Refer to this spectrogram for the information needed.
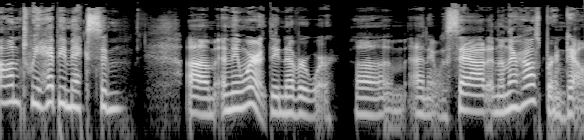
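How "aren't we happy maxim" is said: anxious, fretful, nervous delivery, pitched up high. Recalling how Joan Fontaine spoke to Maxim, imitating Joan Fontaine, mock-nervous. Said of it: "nervously saying things like".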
